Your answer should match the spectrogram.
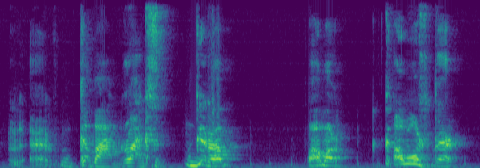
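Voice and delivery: high, slow strained push to get up; straining to stand. Acted. Stuffed man urging himself off the floor, strained and high. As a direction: grunt it out like lifting a heavy body.

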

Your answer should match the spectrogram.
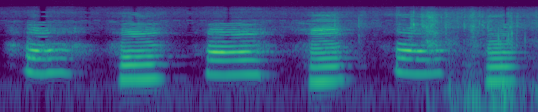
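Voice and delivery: high giggling ha ha; high laughter. Acted. Laughing again.

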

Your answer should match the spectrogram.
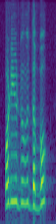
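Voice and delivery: ordinary talk

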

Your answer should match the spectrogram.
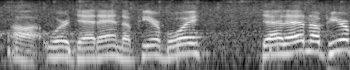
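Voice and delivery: ordinary delivery

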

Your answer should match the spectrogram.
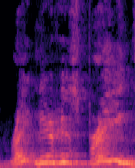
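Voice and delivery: high, slow mermaid voice; matter-of-fact sea maiden. Acted. Mermaid explaining to the pirate, high and slow.

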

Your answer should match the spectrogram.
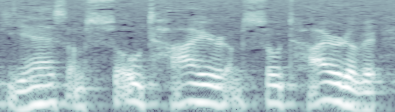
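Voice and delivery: soft, slow, weary mock tearfulness; imitated crying. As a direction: gently act out a tearful admission. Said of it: "she just starts crying".

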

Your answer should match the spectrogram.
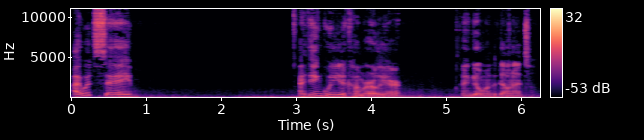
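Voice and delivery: speaking between bites of pastry; talking while chewing. Real, not acted. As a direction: mouth partly full of donut. Seen 0: Bites the pastry at 9-16s and talks between bites.

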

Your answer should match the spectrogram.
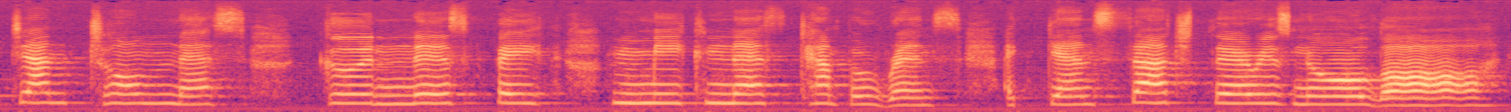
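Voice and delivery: slow, lingering list of virtues; preacher recites the fruit of the Spirit; scripture reading. Acted. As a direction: savour each fruit of the Spirit slowly. Reciting Galatians over music.

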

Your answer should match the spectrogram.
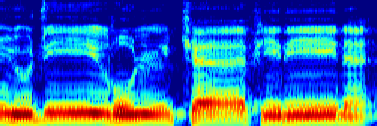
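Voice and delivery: drawn out, each sound held; slow recitation. Shown as a demonstration. Tutor models the verse slowly. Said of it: "Kafirine değil".

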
